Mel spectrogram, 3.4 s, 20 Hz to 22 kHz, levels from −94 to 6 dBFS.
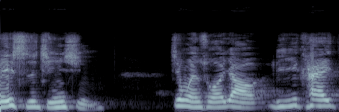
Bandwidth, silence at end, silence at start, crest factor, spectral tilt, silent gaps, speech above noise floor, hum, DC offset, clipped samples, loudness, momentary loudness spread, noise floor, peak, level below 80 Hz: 7.8 kHz; 0 s; 0 s; 16 dB; -5 dB/octave; none; 44 dB; none; under 0.1%; under 0.1%; -28 LUFS; 9 LU; -70 dBFS; -12 dBFS; -80 dBFS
